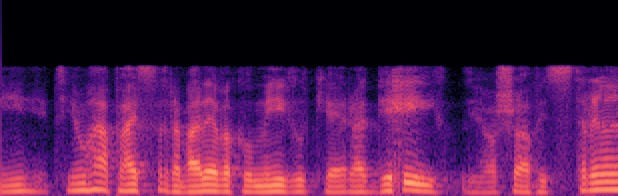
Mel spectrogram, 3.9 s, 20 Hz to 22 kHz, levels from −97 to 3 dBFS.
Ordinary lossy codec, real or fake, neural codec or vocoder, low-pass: none; fake; codec, 16 kHz in and 24 kHz out, 0.6 kbps, FocalCodec, streaming, 2048 codes; 5.4 kHz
